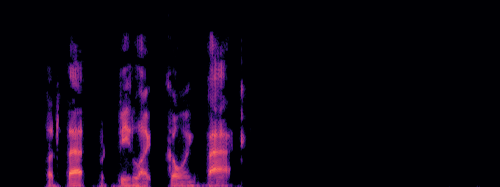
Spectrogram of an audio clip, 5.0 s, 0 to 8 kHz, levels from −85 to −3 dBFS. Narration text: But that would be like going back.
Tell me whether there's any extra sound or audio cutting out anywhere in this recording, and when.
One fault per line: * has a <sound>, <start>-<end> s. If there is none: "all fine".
all fine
